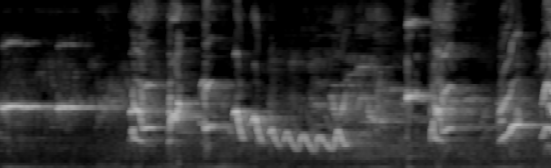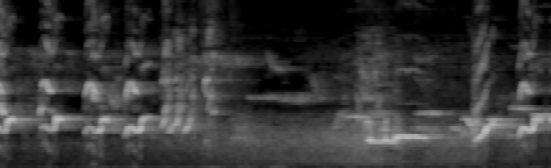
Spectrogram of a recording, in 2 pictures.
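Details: Oriental magpie-robin singing energetically in the morning, ngeplong style, to stir other magpie-robins into song: a clear high whistle, then quick descending note runs and varied chattering phrases, a brief pause, and a further whistled phrase.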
